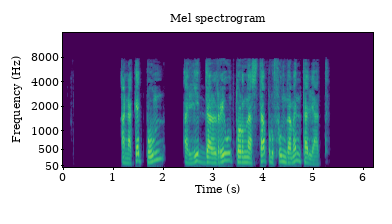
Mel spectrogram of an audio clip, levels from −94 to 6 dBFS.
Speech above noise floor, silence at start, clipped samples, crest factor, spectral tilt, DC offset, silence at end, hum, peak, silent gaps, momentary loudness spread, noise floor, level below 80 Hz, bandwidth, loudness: over 72 dB; 1.15 s; under 0.1%; 18 dB; -4.5 dB/octave; under 0.1%; 0.95 s; none; -2 dBFS; 1.63-1.67 s, 2.05-2.40 s, 5.16-5.23 s; 11 LU; under -90 dBFS; -64 dBFS; 8 kHz; -18 LUFS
